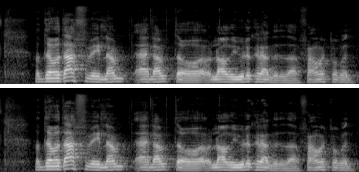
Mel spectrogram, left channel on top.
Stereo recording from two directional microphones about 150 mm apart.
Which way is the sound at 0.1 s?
5° left (ahead or behind).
